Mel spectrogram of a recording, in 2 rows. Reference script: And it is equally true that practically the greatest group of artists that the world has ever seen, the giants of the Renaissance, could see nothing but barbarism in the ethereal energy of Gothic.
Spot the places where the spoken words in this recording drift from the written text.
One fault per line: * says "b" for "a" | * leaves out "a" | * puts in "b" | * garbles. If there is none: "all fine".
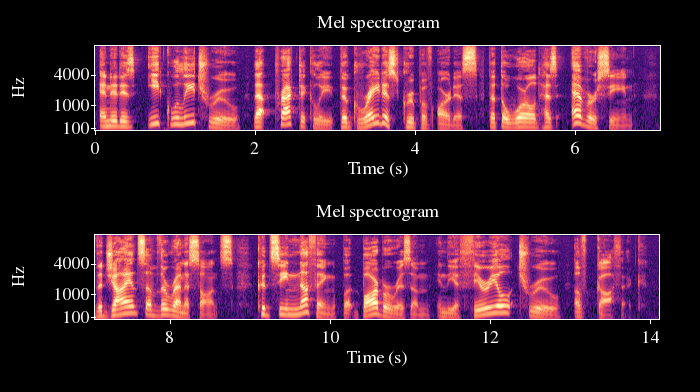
* says "true" for "energy"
